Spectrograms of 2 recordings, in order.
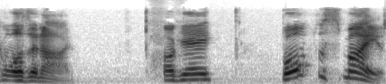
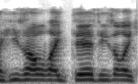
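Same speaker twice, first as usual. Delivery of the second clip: ordinary talk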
